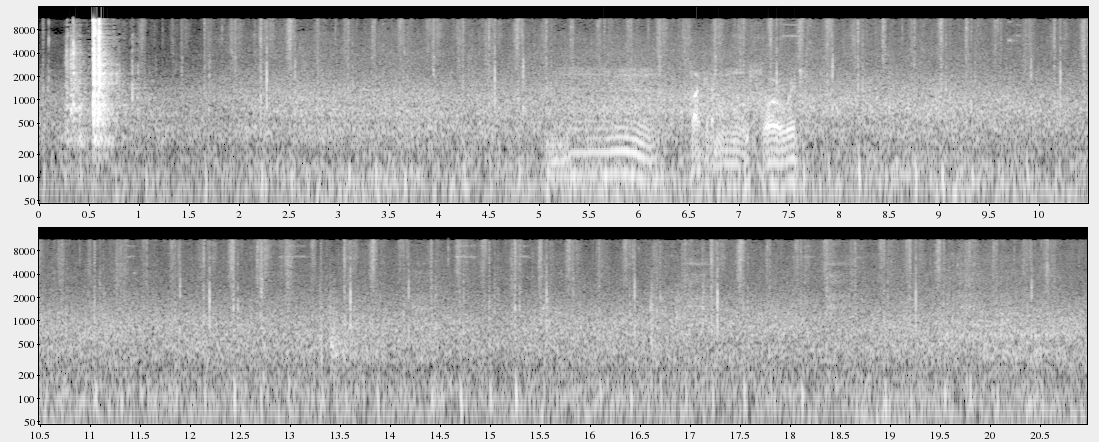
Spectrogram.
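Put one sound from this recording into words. Footsteps crunch steadily through snow and grass.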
